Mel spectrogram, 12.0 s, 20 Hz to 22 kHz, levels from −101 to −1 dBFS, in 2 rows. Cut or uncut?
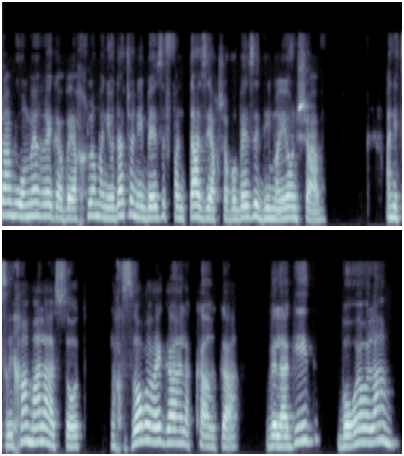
uncut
